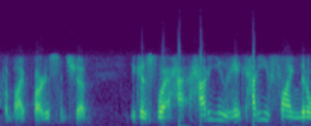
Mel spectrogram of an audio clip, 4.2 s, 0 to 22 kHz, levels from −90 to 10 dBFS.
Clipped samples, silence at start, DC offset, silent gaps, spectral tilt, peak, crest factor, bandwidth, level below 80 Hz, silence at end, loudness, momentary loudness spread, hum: under 0.1%; 0.05 s; under 0.1%; none; -5 dB/octave; -2 dBFS; 18 dB; 6.2 kHz; -64 dBFS; 0 s; -20 LUFS; 8 LU; none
